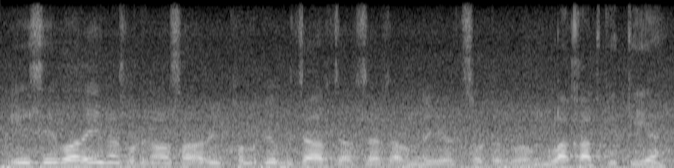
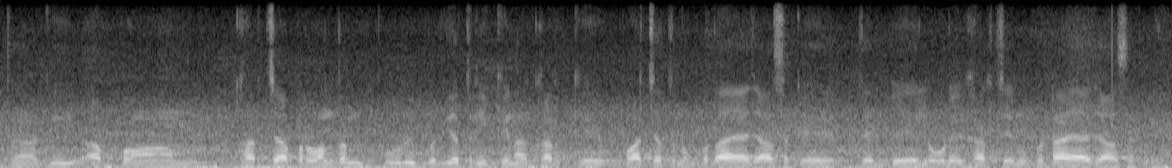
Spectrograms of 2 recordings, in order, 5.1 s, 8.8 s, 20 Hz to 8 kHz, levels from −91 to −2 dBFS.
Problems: constant background noise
